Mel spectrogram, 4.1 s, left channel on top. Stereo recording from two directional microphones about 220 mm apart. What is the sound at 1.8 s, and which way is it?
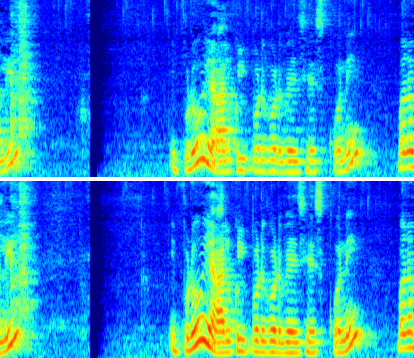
Speech, 40° right (ahead or behind).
